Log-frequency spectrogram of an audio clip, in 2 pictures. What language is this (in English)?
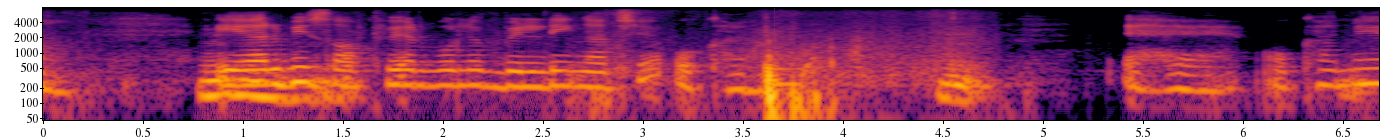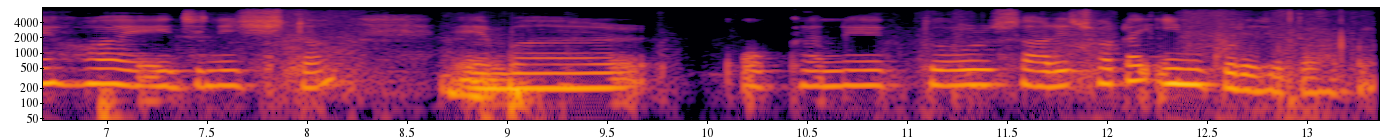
Bangla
